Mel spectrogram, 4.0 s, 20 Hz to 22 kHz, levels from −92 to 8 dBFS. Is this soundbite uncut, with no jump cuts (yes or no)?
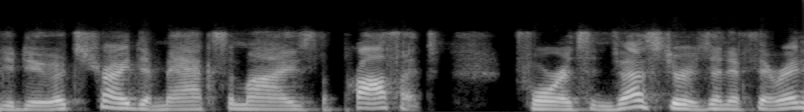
yes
